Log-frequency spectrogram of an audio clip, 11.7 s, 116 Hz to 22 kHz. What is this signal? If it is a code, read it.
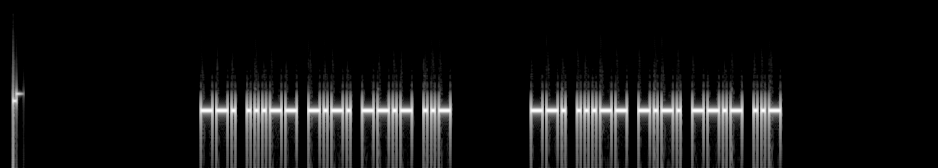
Morse code, heard as a keyed tone, about 25 wpm, 700 Hz. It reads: G3CQU G3CQU
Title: DXCC-100 Call Signs - 5 Characters - Repeated 2x - 25wpm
